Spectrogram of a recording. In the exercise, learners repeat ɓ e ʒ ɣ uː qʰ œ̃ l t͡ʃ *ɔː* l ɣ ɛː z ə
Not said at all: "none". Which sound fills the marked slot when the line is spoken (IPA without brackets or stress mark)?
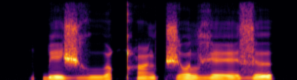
ɔ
